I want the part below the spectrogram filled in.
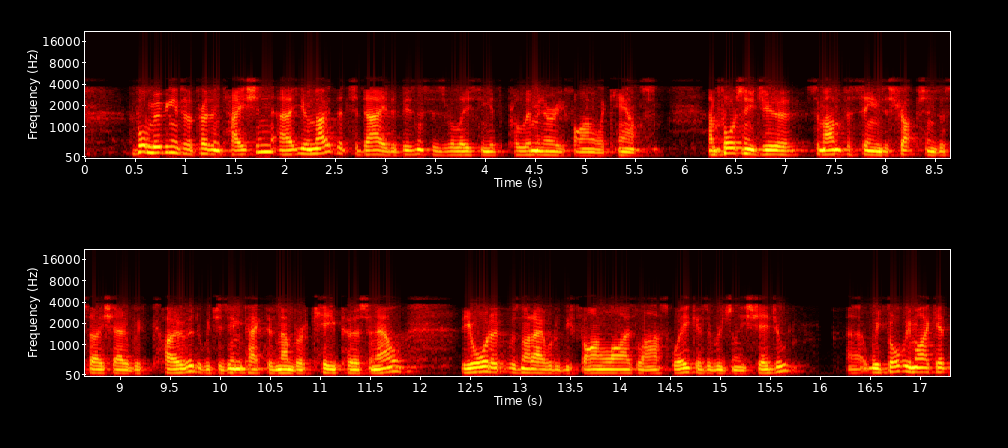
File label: Full Year Results Conference Call; Service Stream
